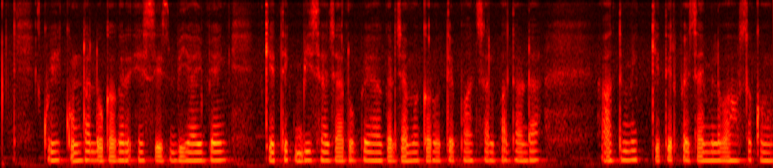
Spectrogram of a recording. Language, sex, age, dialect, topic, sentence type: Magahi, male, 31-35, Northeastern/Surjapuri, banking, question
